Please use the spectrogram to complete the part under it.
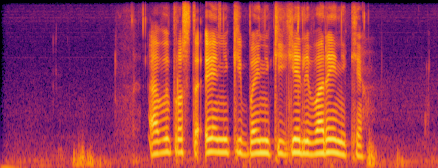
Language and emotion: Russian, neutral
